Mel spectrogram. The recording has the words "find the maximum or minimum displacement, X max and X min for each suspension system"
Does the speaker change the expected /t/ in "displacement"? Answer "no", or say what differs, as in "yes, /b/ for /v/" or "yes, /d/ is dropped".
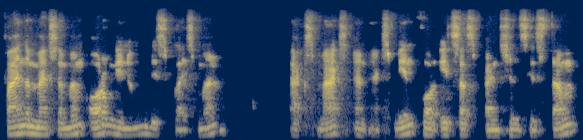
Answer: no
